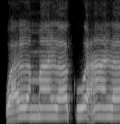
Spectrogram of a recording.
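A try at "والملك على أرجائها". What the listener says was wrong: Jangan ada e-nya. Jangan wal. Wal Wal malaku ala arjaiha.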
